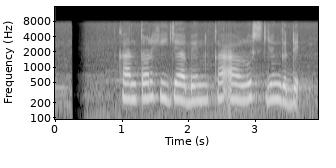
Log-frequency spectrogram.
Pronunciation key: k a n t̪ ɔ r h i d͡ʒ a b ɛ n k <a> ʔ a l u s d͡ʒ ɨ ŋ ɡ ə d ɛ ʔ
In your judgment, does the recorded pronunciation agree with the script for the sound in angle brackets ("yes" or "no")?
yes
